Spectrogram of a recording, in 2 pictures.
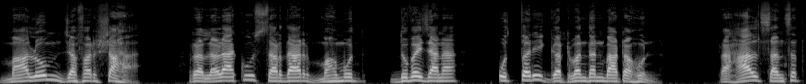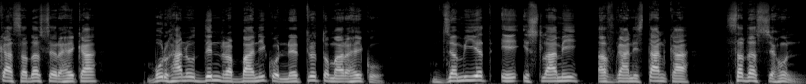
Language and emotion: Nepali, neutral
